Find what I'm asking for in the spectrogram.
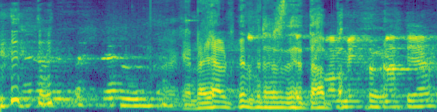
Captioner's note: laughter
